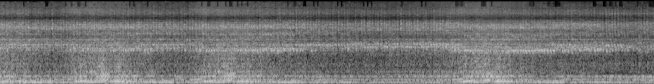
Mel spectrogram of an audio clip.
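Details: 1964 Dodge Dart 270 V8, first start after about 30 years of storage (last tagged 1990): old V8 keeps running with a few throttle blips rising and falling over a hissy background.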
